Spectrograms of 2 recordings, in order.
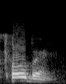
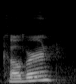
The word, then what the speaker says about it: Cockburn: It's pronounced Coburn. – Coburn? – It's the Scottish pronunciation, yes.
